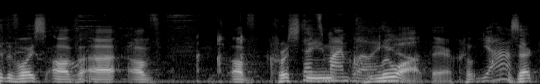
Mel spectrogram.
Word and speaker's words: Clouatre: Clouatre there. Yeah. Is that correct pronunciation? of your name? Clouatre. It's like Clouatre. clue plus otter without the ER.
